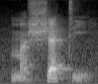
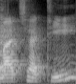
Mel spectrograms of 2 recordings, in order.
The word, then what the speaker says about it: machete: Not machete? No. Or machete? Machete. Because I think I'm pretty sure it's a Mexican word. Yeah, it is. I think the actual pronunciation is machete. Wait. But we say machete.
